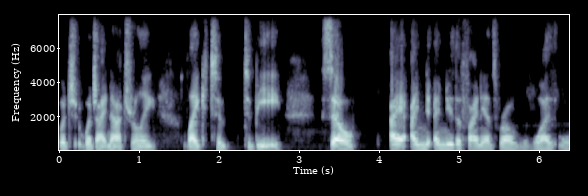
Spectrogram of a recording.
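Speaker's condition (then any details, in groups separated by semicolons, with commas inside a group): Stuttering; covert since childhood, immediate onset soon after starting to talk, school therapy from kindergarten, private therapist; formerly word switching and avoiding, held back stutters, pushed words out, appeared out of breath; repeated sounds, repeated words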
